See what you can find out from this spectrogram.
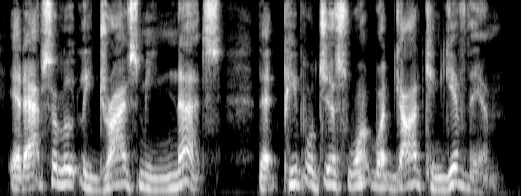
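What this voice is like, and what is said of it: Passionate, impassioned delivery. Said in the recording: “hear the passion in my voice.”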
